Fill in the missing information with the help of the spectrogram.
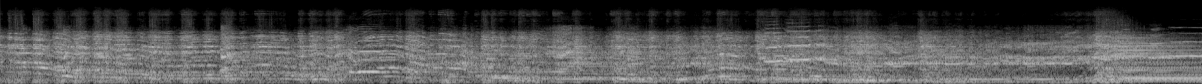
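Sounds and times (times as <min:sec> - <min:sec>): experimental string and clarinet music: 0:00.0 - 0:12.0.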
